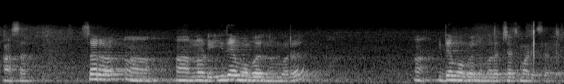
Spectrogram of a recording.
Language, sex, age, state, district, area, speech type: Kannada, male, 60+, Karnataka, Kolar, rural, spontaneous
